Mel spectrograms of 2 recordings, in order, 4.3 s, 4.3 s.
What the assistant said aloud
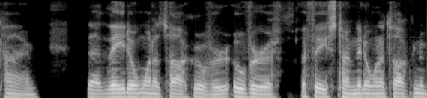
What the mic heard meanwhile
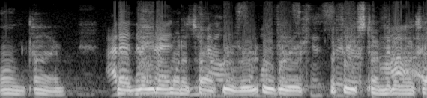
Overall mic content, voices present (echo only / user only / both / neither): both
